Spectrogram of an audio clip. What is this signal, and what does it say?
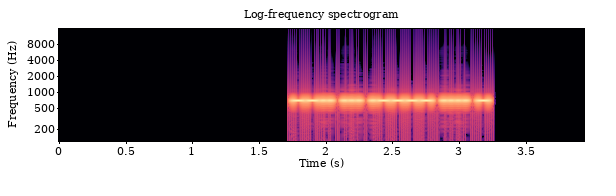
Morse code, heard as a keyed tone, about 45 wpm, 700 Hz. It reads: ZS1HT
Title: DXCC-100 Call Signs - 5 Characters - 45wpm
